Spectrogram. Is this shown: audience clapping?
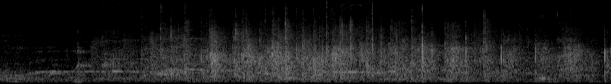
yes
